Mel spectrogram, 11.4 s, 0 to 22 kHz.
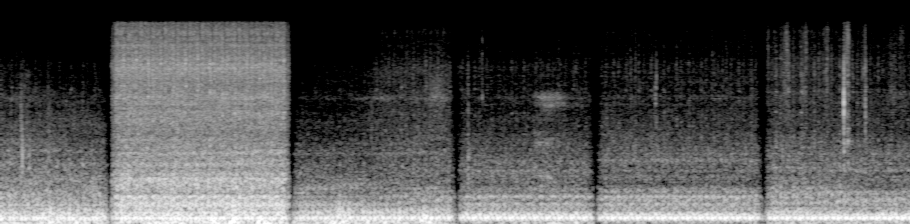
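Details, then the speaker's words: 1963 Dodge 330 engine, first start attempt in 25 years after pre-lubing cylinders, on an old battery: steady starter chugging in several bursts, engine turns over freely but doesn't catch; cranks but doesn't start. "oh yeah that was just cranking it was most certainly turning over that is freaking awesome"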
